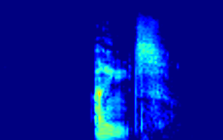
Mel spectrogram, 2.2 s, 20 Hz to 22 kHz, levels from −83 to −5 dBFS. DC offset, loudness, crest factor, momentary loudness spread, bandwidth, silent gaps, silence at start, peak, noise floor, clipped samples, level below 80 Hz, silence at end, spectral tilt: under 0.1%; -40 LUFS; 28 dB; 9 LU; 16.5 kHz; none; 0.95 s; -16 dBFS; -83 dBFS; under 0.1%; -86 dBFS; 0.55 s; -2 dB/octave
